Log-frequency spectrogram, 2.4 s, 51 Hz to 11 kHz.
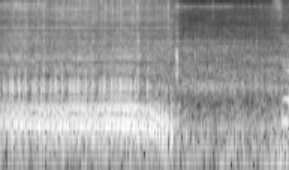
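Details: Patriot 4518 chainsaw after replacing the plastic oil pump drive and re-tightening the loose oil pump: high, steady two-stroke buzz holds evenly then drops away cleanly with no bogging or sputter; running normally, chain oil now feeding well.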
